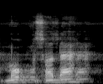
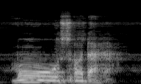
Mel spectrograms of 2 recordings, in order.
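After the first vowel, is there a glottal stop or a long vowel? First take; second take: glottal stop; long vowel. First: A glottal stop follows the first vowel. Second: A long u vowel replaces the glottal stop. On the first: "bil hamzi menggunakan huruf hamzah" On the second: "wabil wawi dan pakai waw"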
